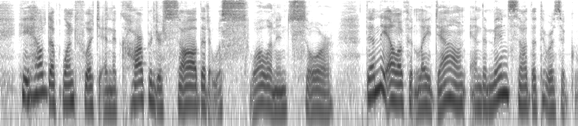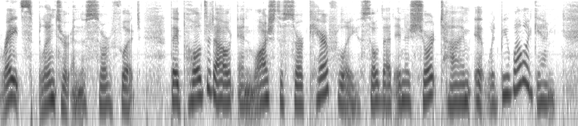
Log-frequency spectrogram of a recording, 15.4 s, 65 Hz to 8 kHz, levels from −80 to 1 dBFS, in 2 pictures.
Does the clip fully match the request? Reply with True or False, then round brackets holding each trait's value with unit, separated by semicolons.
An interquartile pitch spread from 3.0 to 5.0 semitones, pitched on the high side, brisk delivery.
False (3.6 semitones; 160 Hz; 210 wpm)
